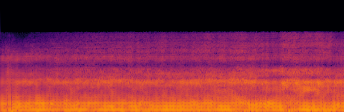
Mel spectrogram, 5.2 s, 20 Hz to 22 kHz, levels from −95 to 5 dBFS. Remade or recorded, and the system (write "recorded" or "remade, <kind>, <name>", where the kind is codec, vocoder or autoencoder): remade, vocoder, Vocos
